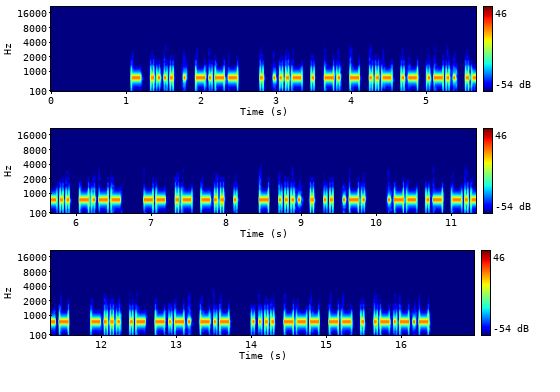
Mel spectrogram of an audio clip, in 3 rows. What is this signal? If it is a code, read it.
Morse code, heard as a keyed tone, about 27 wpm, 700 Hz. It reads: THEY EVENTUALLY MADE THEIR WAY BACK HOME.
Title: Sentences from Top 1000 Words - Review Part 6 - 28wpm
